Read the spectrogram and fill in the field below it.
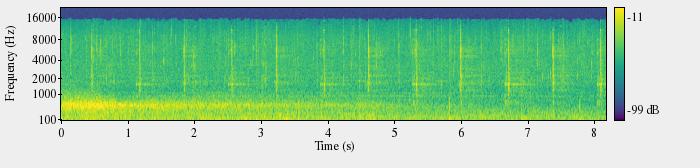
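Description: Footsteps thud slowly and evenly across a wooden floor.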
